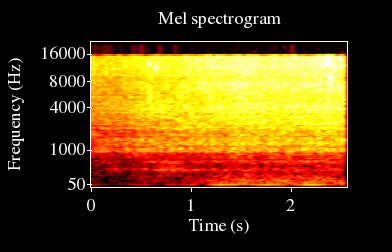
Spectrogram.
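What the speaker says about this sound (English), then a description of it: "Now, test the oil, and it's ready. They sizzle." Steady, bright sizzling of vegan potato taquitos frying in hot oil, continuous and close, with no talking.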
